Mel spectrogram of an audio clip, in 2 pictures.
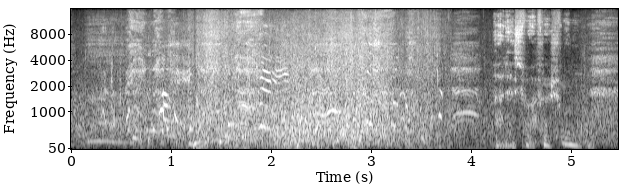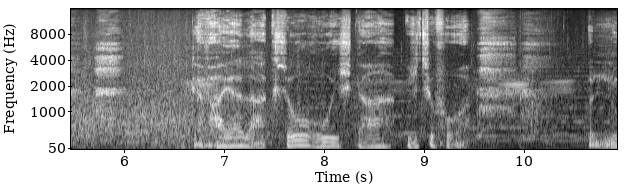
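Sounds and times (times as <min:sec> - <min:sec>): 
laughter: 0:00.0 - 0:06.0
wave rushing in and splashing: 0:00.0 - 0:10.7
speech: 0:04.5 - 0:05.6, 0:06.9 - 0:09.6, 0:10.6 - 0:10.9.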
